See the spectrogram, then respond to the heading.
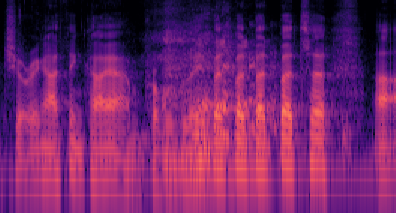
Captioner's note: laughter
